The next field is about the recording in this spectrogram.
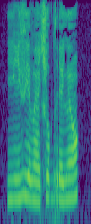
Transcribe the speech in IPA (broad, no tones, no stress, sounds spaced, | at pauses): j i vʲ ɛ β ɛ̃ ɕ o ɡ r ɪ lʲ ɔ̃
